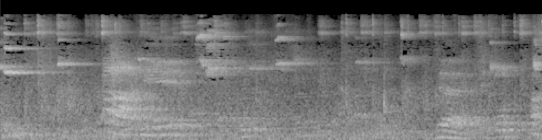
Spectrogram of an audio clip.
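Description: Table tennis balls clicking irregularly off tables and bats, short high ticks with a brief ring, from several tables at once, over people talking.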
